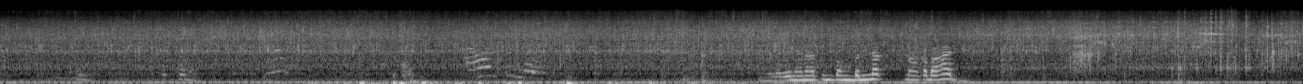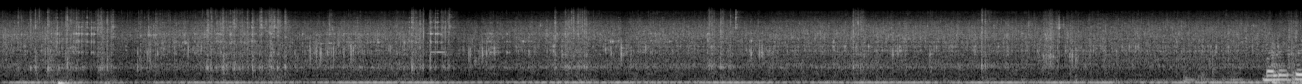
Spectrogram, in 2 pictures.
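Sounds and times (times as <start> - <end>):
fish sizzling in oil: 0.0 - 26.0
clam shells clinking: 10.7 - 23.9.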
